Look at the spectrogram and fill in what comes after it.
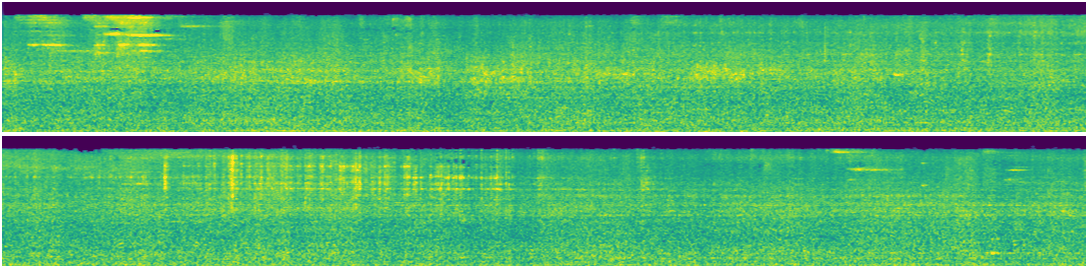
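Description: Train cars rolling past on the rails: a steady rumble of wheels on track, with high wheel squeals now and then.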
